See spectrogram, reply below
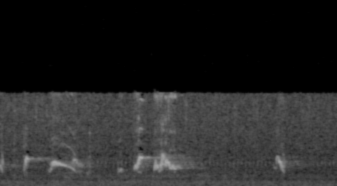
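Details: Red-whiskered bulbul at a trap, spreading and fighting: faint, bright whistled notes, some sliding downward, in scattered short bursts over a steady hiss.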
